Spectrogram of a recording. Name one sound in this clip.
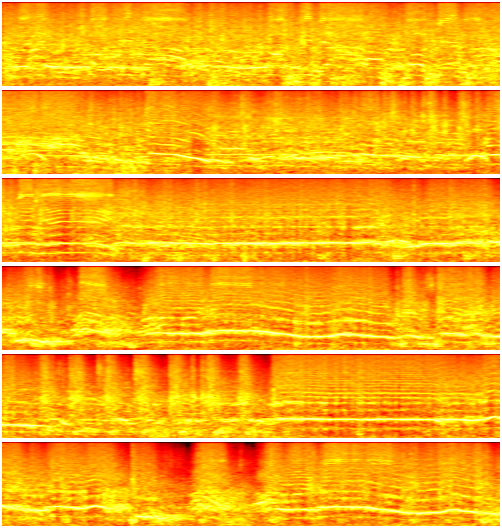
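A large crowd of men chants and sings loudly close by, outdoors, sounding harsh and distorted.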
